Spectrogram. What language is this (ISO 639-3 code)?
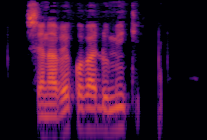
dav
